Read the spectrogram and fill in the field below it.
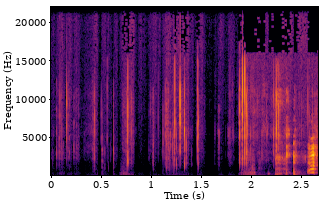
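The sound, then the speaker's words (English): A Snickers candy bar wrapper crackles and crinkles, starting with sparse, sharp little snaps, then a louder, denser burst of crinkling and tearing toward the end. No voices. “I got to give you get that nice little crackling. Oh, that's loud.”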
